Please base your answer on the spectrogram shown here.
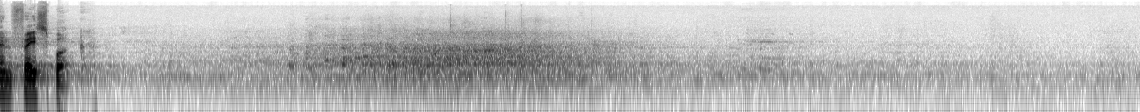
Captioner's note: laughter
